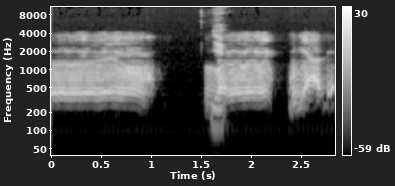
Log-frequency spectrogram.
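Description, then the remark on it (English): A person vocally imitates an unidentified animal heard while metal detecting, a sound like between a pig and a dog: a sustained, throaty growl lasting about a second, then after a pause two rougher grunting bursts, fairly loud, with no words spoken. “and then it started like a growl and then a grunting noise, and I thought, no, that's not a dog.”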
